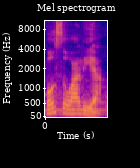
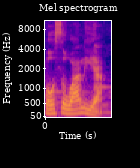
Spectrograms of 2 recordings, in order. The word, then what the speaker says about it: Boswellia: Remember the scientific name of Boswellia. I'll repeat it twice, Boswellia, Boswellia.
